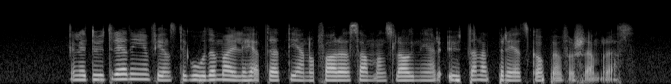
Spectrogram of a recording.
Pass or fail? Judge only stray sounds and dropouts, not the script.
fail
